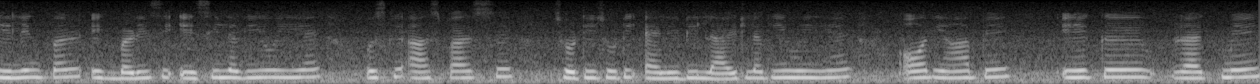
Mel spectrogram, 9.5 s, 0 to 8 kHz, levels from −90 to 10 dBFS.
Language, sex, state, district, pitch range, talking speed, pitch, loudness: Hindi, female, Chhattisgarh, Bilaspur, 225-255 Hz, 145 wpm, 240 Hz, -15 LUFS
